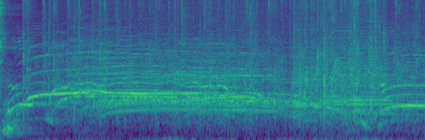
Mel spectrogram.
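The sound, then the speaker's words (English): Audience applause and cheering as a speaker is welcomed onto a stage: a dense, steady roar of clapping mixed with whoops and shouts that runs without a break from start to finish. “So please, can we give a warm, warm round of applause”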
